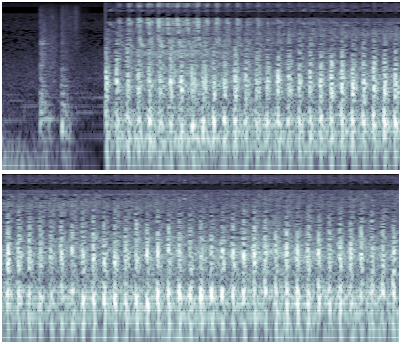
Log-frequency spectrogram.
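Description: A helicopter's rotor thumps rapidly and loudly close by.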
